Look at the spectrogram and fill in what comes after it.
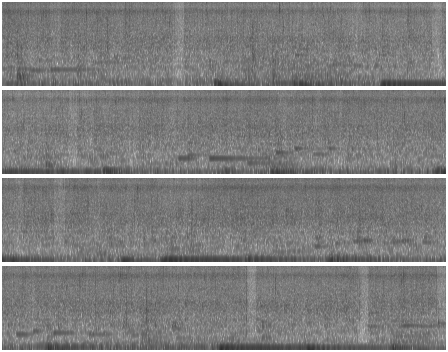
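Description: Chicken sausage slices, shallots, garlic and chilies sizzling steadily in hot oil in a wok, stirred now and then with a silicone spatula.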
